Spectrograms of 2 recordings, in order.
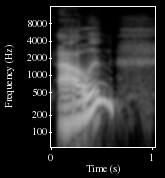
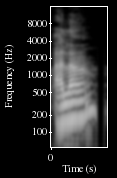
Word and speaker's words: Alain: name is Alain, that's more like a French pronunciation. I don't really say Alan, but Alain. I try to, when people meet me for the first time, I introduce myself even in English as Alain.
